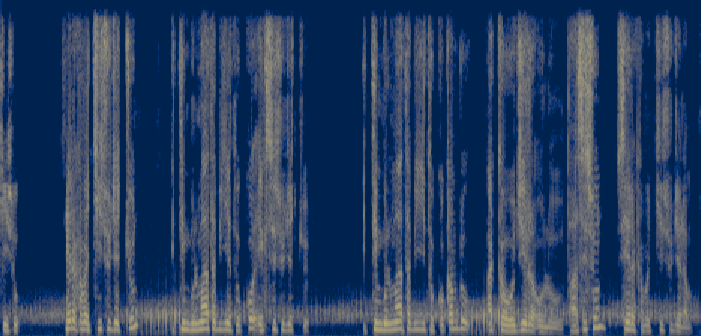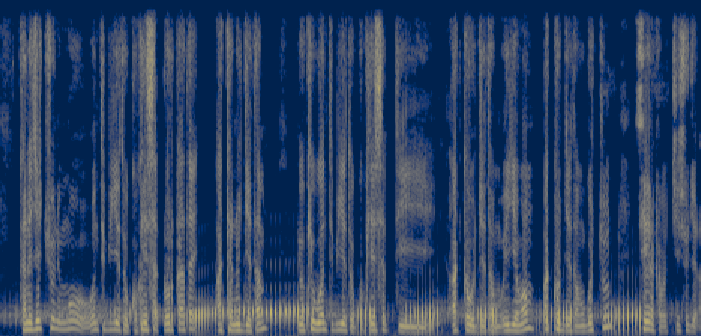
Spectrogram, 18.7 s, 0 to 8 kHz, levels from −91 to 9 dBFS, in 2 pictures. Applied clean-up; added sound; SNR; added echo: none; Frog; 2 dB; none.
